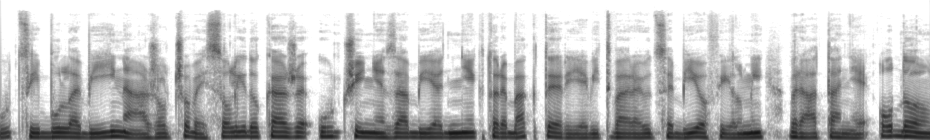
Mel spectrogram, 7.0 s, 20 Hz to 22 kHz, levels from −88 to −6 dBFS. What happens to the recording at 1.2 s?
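Nothing goes wrong at 1.2 s: the speech carries on intact there, with no dropout, click, glitch or other audible fault.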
